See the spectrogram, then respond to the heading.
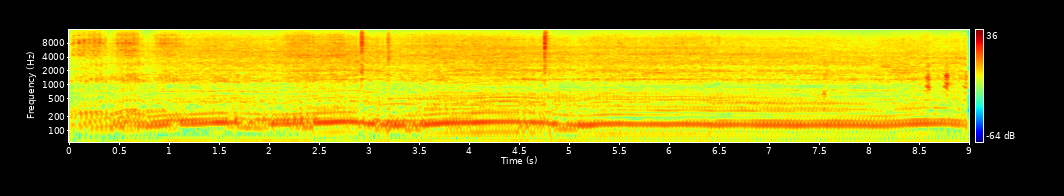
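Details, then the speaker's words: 1981 Honda CX500 V-twin just started after years off, choke partly working. Steady low rumble settling into an even idle with a slight early lift in revs; owner thinks it may need a tune-up. Normal idle. "I can't believe it's running."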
